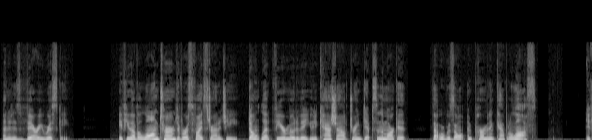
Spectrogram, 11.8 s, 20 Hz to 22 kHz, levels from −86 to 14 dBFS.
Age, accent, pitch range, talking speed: 40-59, American, 160-190 Hz, 165 wpm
